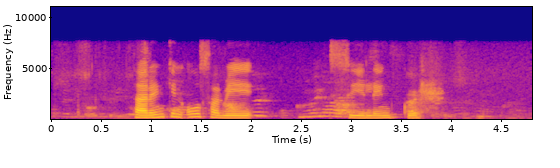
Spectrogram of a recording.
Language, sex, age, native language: Icelandic, female, 11, Icelandic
